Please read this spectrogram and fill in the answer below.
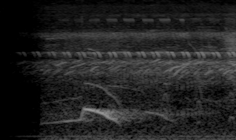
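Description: Night-time ambience fading in: insects chirping steadily in a fast pulsing chirr, with one short call about a second in that rises and then falls in pitch.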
